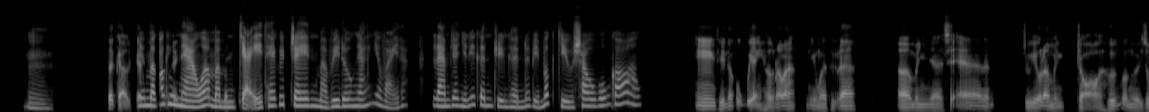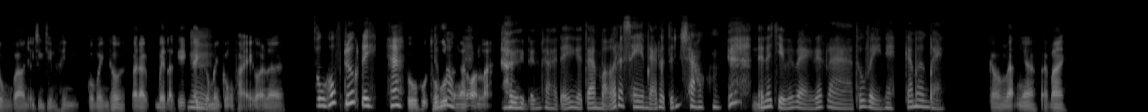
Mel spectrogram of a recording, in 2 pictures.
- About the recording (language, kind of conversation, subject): Vietnamese, podcast, Bạn nghĩ mạng xã hội ảnh hưởng thế nào tới truyền hình?
- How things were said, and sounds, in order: tapping; in English: "trend"; other background noise; wind; laughing while speaking: "Ừ"; laugh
